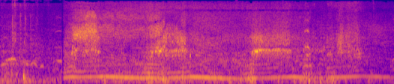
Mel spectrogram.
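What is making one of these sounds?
A car engine revs hard.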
